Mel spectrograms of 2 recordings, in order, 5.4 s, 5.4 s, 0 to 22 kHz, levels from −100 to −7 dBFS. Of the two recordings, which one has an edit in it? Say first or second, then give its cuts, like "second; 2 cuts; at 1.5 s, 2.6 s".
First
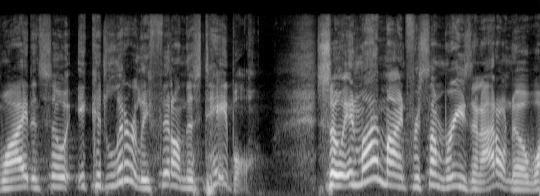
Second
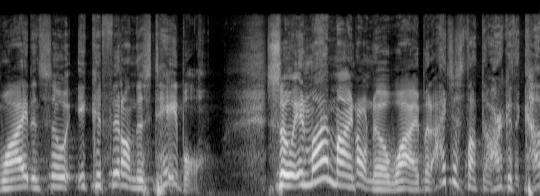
second; 2 cuts; at 1.0 s, 3.6 s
